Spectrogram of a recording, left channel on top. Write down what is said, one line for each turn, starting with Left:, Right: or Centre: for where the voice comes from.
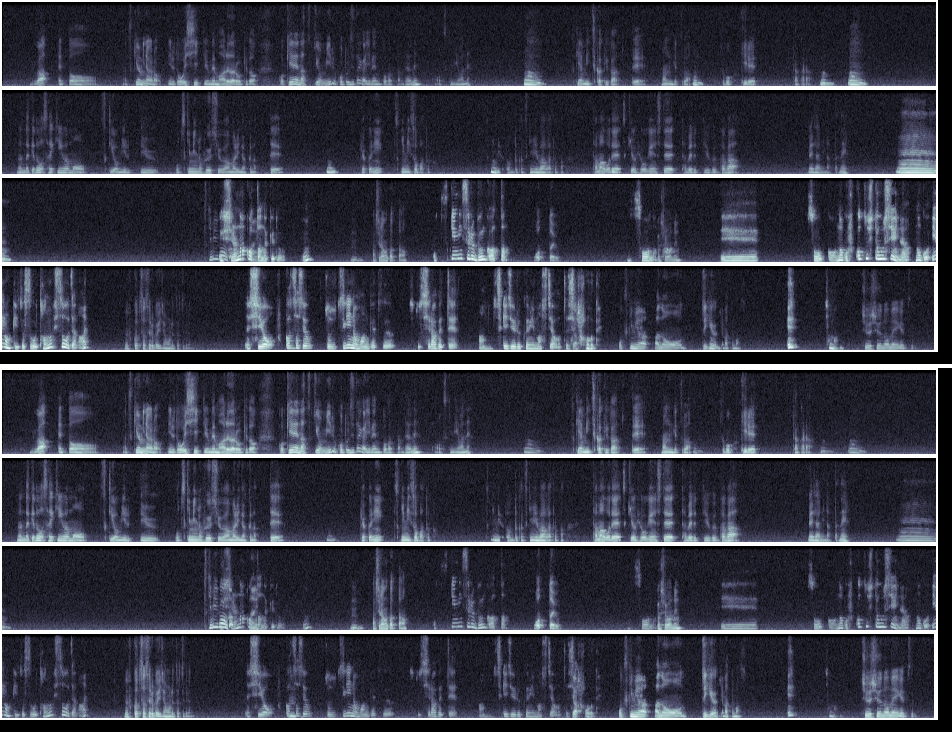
Right: は、えっと、まあ月を見ながら見ると美味しいっていう面もあるだろうけど、こう、綺麗な月を見ること自体がイベントだったんだよね。お月見はね。
Left: うん、
Right: 月は満ち欠けがあって、満月はすごく綺麗
Left: うん、
Right: だから。
Left: うん、うん、
Right: なんだけど、最近はもう月を見るっていうお月見の風習はあまりなくなって、
Left: うん、
Right: 逆に月見そばとか、月見うどんとか月見バーガーとか、
Left: うん、
Right: 卵で月を表現して食べるっていう文化が
Left: うん。
Right: メジャーになったね。
Left: うーん
Right: 月見バーガーとかない
Left: え、知らなかったんだけど、ん
Right: うん。あ、知らなかった
Left: お月見する文化あった
Right: あったよ。
Left: のそうなんだ。
Right: 昔はね。
Left: えーそうか。なんか復活してほしいね。なんか今聞いたらすごい楽しそうじゃない
Right: 復活させればいいじゃん、俺たちで。
Left: えしよう。復活させよう。
Right: うん。い
Left: ちょっと次の満月、ちょっと調べて、あの、スケジュール組みます。じゃあ私の方で。
Right: や、お、お月見は、あのー時期が決まってます。
Left: <laughs> うん。え、そうなの
Right: 中秋の名月、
